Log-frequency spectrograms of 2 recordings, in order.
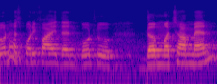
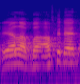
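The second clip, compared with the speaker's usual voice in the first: ordinary talk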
